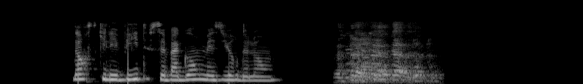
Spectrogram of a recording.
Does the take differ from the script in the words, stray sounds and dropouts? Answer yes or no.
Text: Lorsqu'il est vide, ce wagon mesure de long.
yes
